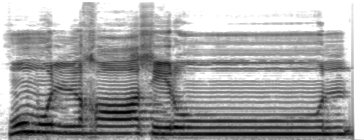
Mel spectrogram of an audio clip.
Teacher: یہاں پر وقف کریں گے تو وقف کی صورت میں نون جو ہے یہ ساکن ہو جائے گا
